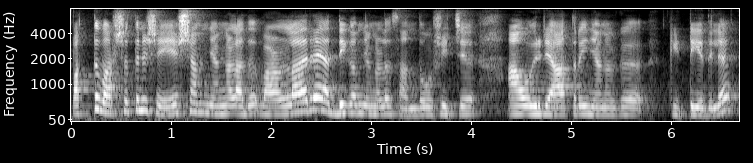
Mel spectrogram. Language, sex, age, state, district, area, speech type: Malayalam, female, 30-45, Kerala, Kottayam, rural, spontaneous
